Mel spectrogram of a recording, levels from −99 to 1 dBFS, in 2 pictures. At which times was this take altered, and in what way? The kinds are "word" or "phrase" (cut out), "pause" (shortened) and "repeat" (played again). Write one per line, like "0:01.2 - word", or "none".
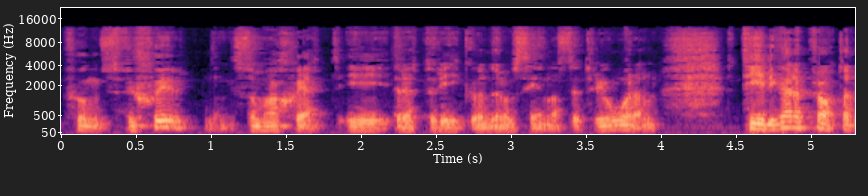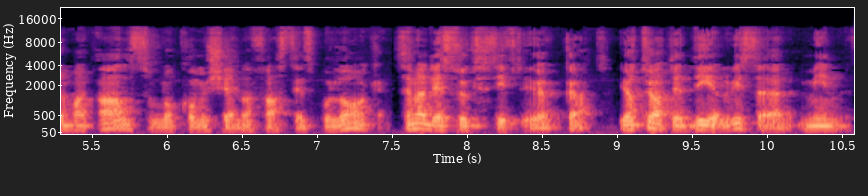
0:02.2 - word
0:03.5 - word
0:05.5 - word
0:07.5 - pause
